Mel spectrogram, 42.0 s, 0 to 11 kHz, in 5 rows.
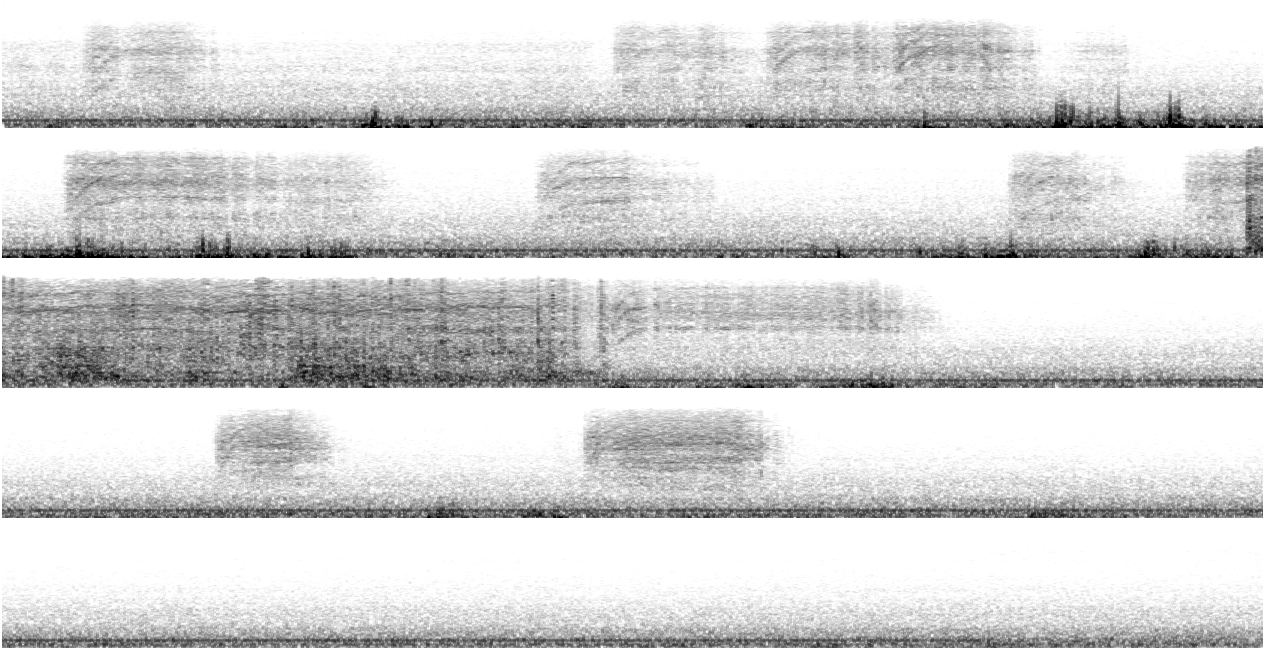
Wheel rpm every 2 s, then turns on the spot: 0, 0, 0, 0, 0, 0, 0, 0, 0, 0, 0, 0, 0, 0, 0, 0, 0, 0, 0, 0, 0.
none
